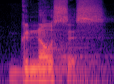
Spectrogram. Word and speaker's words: gnosis: Gnosis. Kno. We don't pronounce the K.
